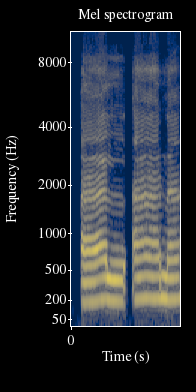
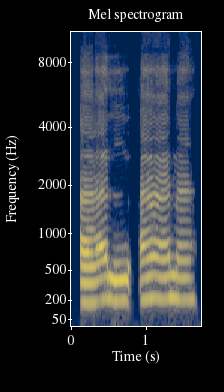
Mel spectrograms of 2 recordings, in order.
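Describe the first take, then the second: No difference in how they are said.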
